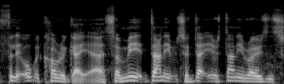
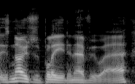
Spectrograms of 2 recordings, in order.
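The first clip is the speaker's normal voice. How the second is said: normal talking voice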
